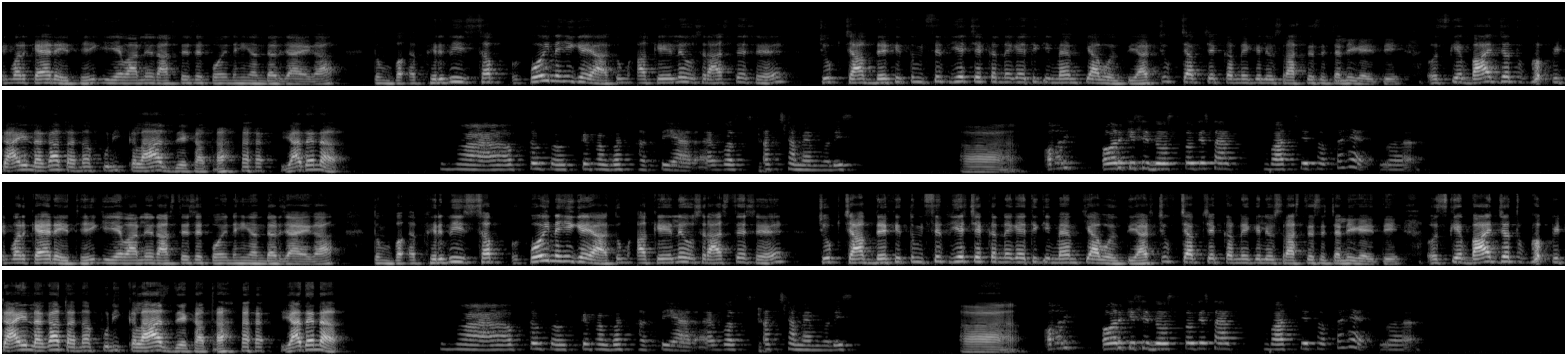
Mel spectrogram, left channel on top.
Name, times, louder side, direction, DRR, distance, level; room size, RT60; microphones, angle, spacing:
voice 1, 0.0-3.3 3.7-7.9 8.2-19.0 25.2-25.8, right 5 dB, 75° right, 16 dB, 0.6 m, -28 dB
voice 2, 20.0-23.0 23.2-24.1 26.1-26.3 26.6-27.9 28.2-29.9, equal, ahead, 7 dB, 1.4 m, -35 dB
13.5 x 13.5 x 2.8 m, 0.30 s
head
